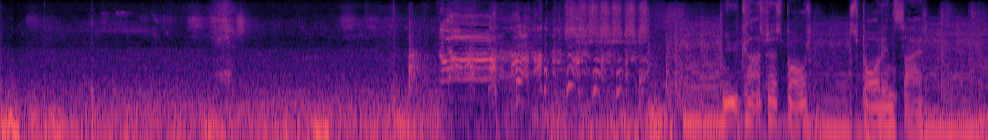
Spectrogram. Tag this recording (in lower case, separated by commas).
music, speech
